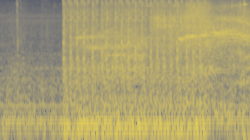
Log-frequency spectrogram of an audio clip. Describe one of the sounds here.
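A gun fires rapidly and loudly.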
